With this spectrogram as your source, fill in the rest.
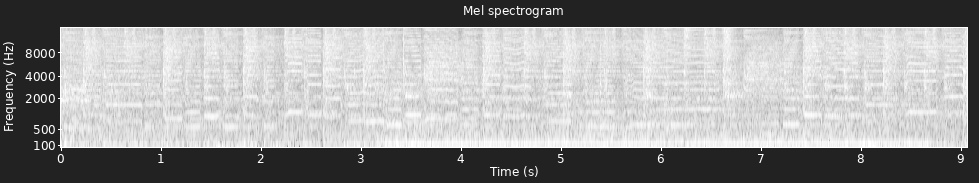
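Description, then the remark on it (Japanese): A car engine hums steadily and quietly as the car climbs uphill, a smooth low drone that grows slightly fuller partway through, with road noise and occasional clicks around it and no voices. “いい感じでいい音スムーズに上がりますね、うん、エンジンの音も静かで、うん、いい音がするね”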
